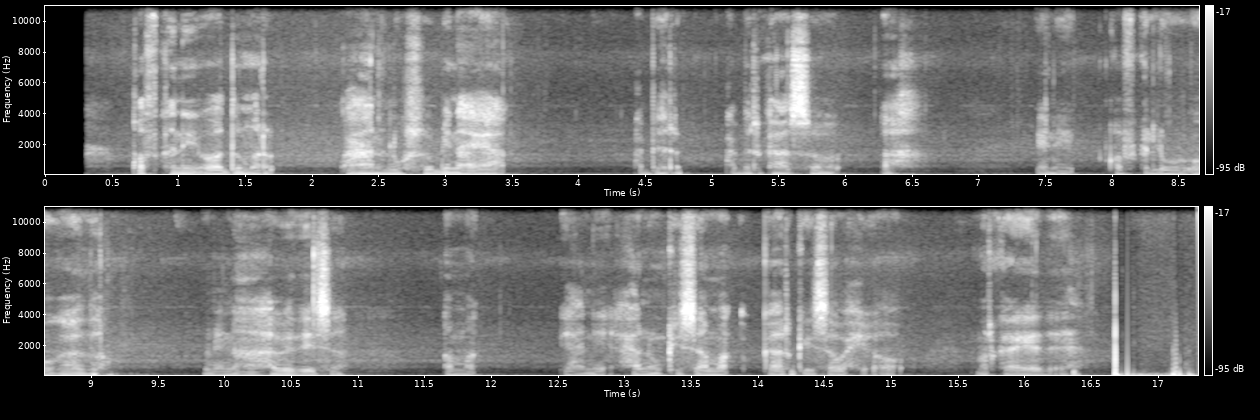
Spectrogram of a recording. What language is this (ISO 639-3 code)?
som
